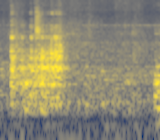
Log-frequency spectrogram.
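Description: Hand rubbing and sliding a rolled paratha dough round across a wooden rolling board: one short scraping rub lasting under a second, near the start.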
